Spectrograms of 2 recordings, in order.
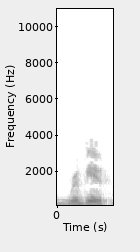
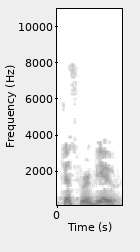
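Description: First: Said in the usual way. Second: "review" louder and higher with a falling, firm finish; correcting the word. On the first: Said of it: "Sorry, yeah". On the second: Real, not acted. Student corrects the teacher's British word, firm "review". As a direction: put weight on "review" to correct "revise". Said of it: "Sorry, yeah, Dobson is British".

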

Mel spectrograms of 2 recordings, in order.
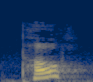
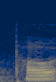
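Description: First: Po said much higher and louder; emphatic citation. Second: Said in the usual way. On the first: Shown as a demonstration. Teacher modelling Po for Hebrew learners, high loud citation. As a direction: call out Po high and bright as the model word. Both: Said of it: "teacher drills Hebrew vocabulary".

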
